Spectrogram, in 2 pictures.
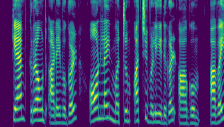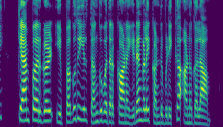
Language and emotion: Tamil, neutral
